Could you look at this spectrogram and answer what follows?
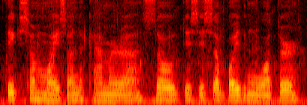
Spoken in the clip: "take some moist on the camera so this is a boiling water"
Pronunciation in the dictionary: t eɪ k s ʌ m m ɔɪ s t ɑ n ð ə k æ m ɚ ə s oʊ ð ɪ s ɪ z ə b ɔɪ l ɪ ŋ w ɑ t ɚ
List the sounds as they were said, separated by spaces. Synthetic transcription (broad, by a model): t eɪ k s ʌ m m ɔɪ s ɑ n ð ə k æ m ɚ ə s oʊ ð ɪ s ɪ s ə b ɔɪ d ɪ ŋ w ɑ t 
